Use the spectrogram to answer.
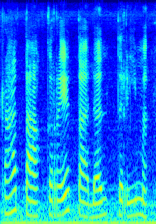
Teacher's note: fonem R yang dapat direalisasikan sebagai bunyi R Yang Bergoyang atau bergetar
